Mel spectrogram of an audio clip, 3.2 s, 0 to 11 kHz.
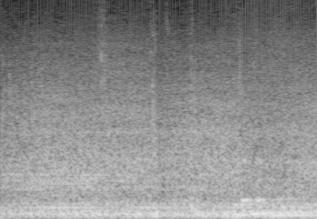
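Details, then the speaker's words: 2014 Ford SVT Raptor (Gen 1), about 158,800 miles, pulling away: dull single clunks over road rumble; researched as normal high-performance suspension noise, though driveline suspected, cause unconfirmed. "so i did some research on that and apparently that is just the suspension of the raptor with it being high performance suspension apparently it makes some noise it's not really a big deal but my dad said something about it he said that's something in the driveline"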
